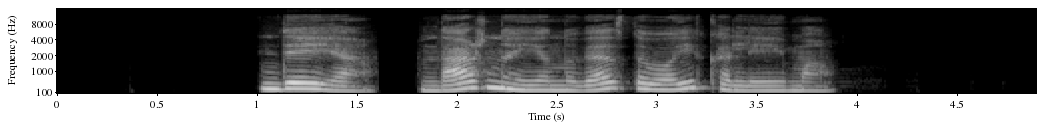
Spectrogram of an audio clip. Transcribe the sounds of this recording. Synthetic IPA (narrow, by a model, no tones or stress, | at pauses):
d̪ʲeːjɛ | d̪ɑːʒnɐjiɛnʊʋʲæzd̪ɐʋoːiːkɐlʲeːjɪmɑː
